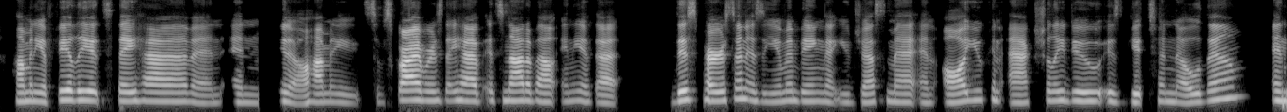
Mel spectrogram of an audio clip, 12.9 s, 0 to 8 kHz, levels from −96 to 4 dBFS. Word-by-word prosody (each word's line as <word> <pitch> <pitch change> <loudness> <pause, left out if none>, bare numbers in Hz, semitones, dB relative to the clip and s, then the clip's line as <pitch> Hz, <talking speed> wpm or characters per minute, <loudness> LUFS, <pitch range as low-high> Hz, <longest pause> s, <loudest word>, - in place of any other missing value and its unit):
how 195 - +4
many 200 -1 -1
affiliates 215 +2 +1
they 200 0 +4
have 195 -1 +2
and 165 0 -7
and, 175 -2 -10 0.2
you 195 - -2
know, 155 -4 -4
how 180 0 +4
many 175 -3 -12
subscribers 210 +4 +5
they 205 0 -6
have, 200 -1 +4
it's 210 0 -11
not 210 0 +5
about 190 -3 0
any 200 +1 -9
of 185 - -9
that. 165 -3 -1 0.5
This 215 +4 +3
person 205 +5 +3
is 205 -3 -7
a 185 - -12
human 195 +3 -6
being 195 -1 -3
that 180 -2 -5
you 175 -1 -14
just 180 +4 -5
met, 180 -2 -3
and 170 -1 -10
all 175 +2 +2
you 215 +2 -6
can 225 -2 -11
actually 175 +6 -2
do 200 -1 -3
is 185 -3 -7
get 180 -1 -3
to 200 - -9
know 180 -2 -4
them 245 +8 -2 0.3
and 210 -1 0
195 Hz, 195 wpm, -23 LUFS, 180-210 Hz, 0.5 s, subscribers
